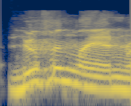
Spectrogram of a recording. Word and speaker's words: Newfoundland: Newfoundland rhymes with understand and Labrador.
